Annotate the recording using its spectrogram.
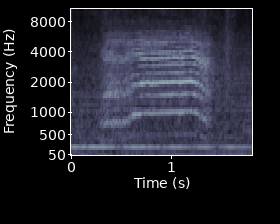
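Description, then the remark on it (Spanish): A single drawn-out cat meow, about a second long, rising at the start and holding a steady, nasal tone that sounds a bit like "mamá," over a low constant hum. “Juzguen ustedes, ¿dijo mamá o no dijo mamá el gato?”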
